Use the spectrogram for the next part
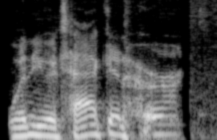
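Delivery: high, plaintive in-character warning; mock-pained, high little voice; hurt character. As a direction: play a wounded character, pitched well up. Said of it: "as blood trickles down his nose".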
